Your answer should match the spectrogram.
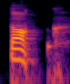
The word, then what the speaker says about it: ত্বক: আমরা উদাহরণ দিব, ত্বক, যেহেতু ব ফলা রয়েছে তাই এটি উচ্চারণটা এরকম হচ্ছে ত্বক, দেখুন ব ফলা ব উচ্চারণ হয় না, এটাকে ভাঙলে হবে ত হর্ষন্ত যোগ ব, ফলে এটি কিন্তু উচ্চারিত হয় নাই।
